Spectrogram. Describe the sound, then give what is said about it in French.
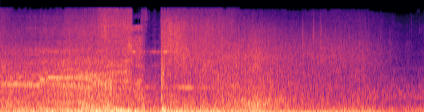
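A bridge collapses with a thunderous crash like a bomb explosion, a loud, deep, sustained roaring rumble that holds steady and then fades slightly at the end. “L'épouvantable vacarme provoqué par l'effondrement du pont ressemble à celui de l'explosion d'une bombe qui fait trembler vitres et objets.”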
